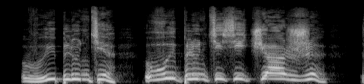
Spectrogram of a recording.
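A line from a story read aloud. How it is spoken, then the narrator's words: Whispered shriek. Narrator (Russian): завопил полицейский шепотом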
